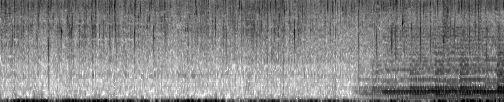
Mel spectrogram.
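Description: Crackling sizzle like food frying in hot oil, a dense patter of tiny pops. About five seconds in, the instrumental's sustained chords fade in beneath it and grow louder.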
